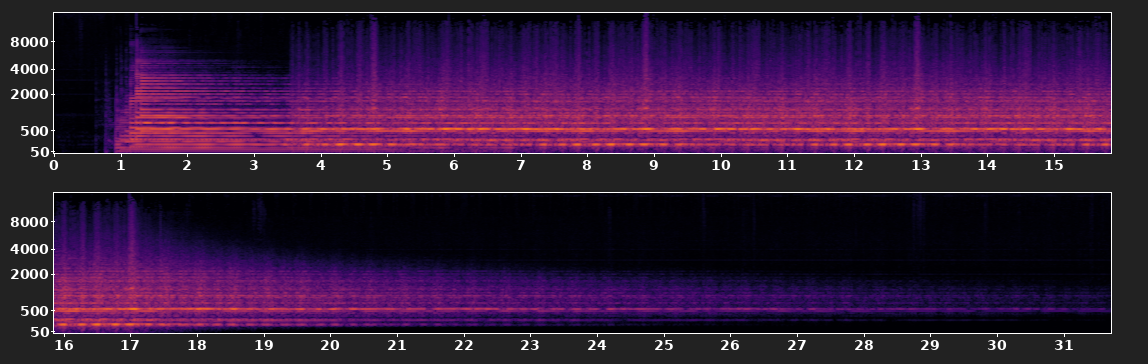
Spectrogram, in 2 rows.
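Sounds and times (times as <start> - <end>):
Keeley Hydra Freeze guitar effect: 0.7 - 21.6.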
